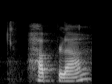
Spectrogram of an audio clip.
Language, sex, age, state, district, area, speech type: Kannada, female, 45-60, Karnataka, Bidar, urban, spontaneous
